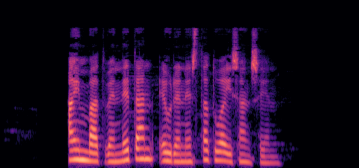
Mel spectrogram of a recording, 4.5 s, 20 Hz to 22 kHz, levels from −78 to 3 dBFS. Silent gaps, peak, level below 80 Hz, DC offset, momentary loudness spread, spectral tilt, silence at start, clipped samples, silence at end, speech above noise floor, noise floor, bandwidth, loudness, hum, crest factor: none; 0 dBFS; -66 dBFS; under 0.1%; 8 LU; -5 dB/octave; 0.85 s; under 0.1%; 1 s; 66 dB; -84 dBFS; 11.5 kHz; -18 LUFS; none; 20 dB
